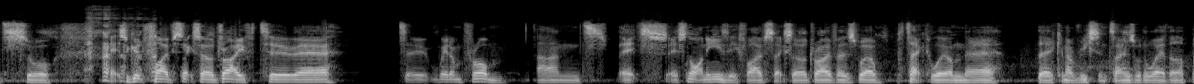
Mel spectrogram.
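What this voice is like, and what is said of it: Scottish accent. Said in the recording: “in case you couldn't tell from the accent, I'm actually from Scotland”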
